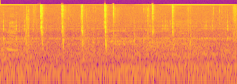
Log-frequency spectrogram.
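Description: Footsteps crunching on gravel, a quick run of sharp crunches about four a second, over a steady low rumble.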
